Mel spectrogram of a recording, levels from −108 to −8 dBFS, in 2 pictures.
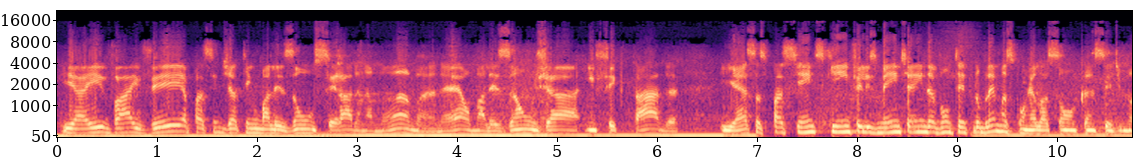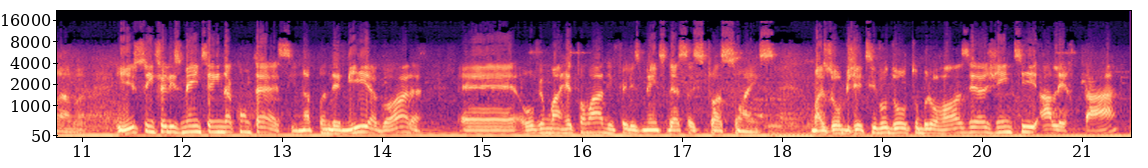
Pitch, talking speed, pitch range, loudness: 140 Hz, 160 wpm, 105-165 Hz, -15 LUFS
